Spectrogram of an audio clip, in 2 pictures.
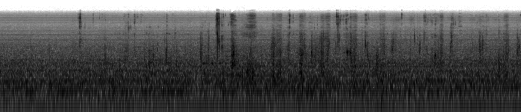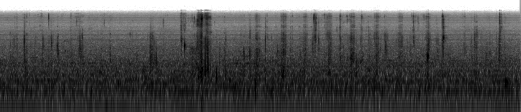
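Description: Close-miked eating sounds of chicken kosha and rice eaten by hand: chewing with irregular wet mouth clicks and smacks, and fingers squishing rice through the gravy on the plate. The clicks grow busier about four seconds in, with the loudest smack about two-thirds of the way through.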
